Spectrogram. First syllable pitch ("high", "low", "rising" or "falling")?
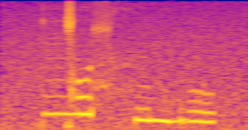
high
